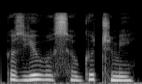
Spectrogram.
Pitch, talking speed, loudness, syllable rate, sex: 195 Hz, 295 wpm, -18 LUFS, 6.4 syllables/s, female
